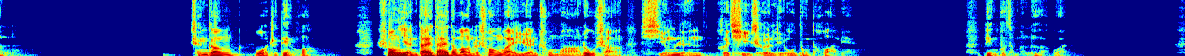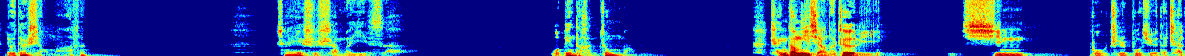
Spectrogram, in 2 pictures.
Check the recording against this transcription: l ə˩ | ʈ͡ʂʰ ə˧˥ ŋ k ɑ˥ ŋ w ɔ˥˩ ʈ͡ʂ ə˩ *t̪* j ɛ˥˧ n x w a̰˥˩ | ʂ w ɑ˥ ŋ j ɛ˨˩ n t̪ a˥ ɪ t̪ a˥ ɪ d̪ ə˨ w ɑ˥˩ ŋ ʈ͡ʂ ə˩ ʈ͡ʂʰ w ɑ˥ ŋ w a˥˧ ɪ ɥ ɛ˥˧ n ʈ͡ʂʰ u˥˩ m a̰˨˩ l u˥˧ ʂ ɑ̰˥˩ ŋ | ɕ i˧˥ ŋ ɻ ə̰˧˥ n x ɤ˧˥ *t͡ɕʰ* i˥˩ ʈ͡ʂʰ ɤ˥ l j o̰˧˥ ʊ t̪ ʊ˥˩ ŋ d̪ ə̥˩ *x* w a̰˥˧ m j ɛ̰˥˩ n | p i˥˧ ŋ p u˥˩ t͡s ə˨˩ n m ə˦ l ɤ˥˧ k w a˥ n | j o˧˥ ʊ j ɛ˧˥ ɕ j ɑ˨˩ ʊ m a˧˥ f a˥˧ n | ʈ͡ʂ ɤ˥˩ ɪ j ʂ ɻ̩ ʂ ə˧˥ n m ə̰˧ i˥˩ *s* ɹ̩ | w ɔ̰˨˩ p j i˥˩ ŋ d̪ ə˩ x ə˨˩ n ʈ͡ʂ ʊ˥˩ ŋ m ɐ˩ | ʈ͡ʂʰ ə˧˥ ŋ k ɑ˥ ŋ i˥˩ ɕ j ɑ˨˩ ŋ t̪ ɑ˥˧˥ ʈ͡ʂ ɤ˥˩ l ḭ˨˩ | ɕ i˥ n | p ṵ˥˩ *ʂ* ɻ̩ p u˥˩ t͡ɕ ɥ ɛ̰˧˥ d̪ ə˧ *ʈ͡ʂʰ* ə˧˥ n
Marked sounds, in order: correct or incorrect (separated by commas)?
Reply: correct, correct, correct, correct, incorrect, correct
